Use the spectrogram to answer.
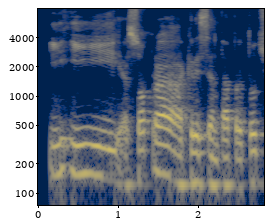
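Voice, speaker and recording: Somewhat breathy and fairly even in intonation, a man with a Brazilian accent speaks at a fairly slow pace. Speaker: co-host of a couple's channel. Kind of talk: casual chat.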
